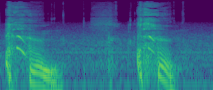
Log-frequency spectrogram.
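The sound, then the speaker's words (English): Two loud coughs about a second apart from a person with a persistent cough, each a rough burst trailing into a raspy, voiced rumble, like clearing a stubborn throat. No one speaks. “Sorry about that again, friends. I have a persistent cough that isn't going away.”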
